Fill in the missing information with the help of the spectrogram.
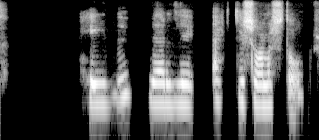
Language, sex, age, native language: Icelandic, male, 8, Icelandic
